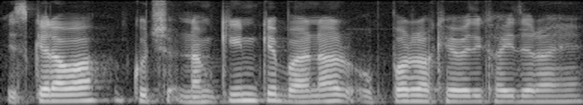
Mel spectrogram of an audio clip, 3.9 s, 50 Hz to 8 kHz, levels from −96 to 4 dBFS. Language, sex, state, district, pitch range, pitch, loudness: Hindi, male, Madhya Pradesh, Dhar, 155-180 Hz, 165 Hz, -19 LUFS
